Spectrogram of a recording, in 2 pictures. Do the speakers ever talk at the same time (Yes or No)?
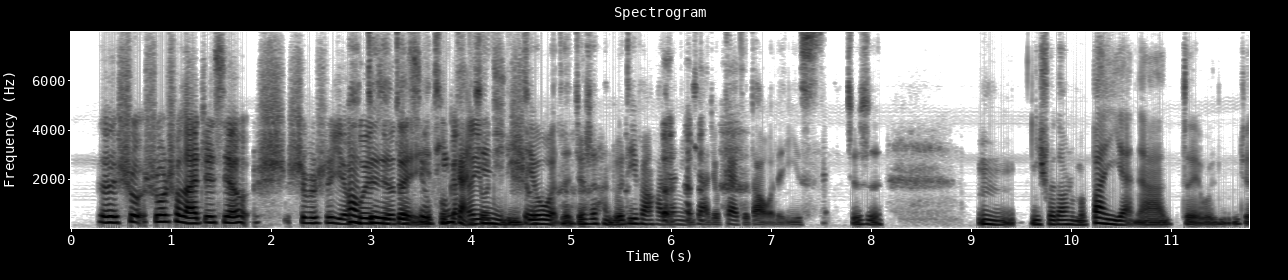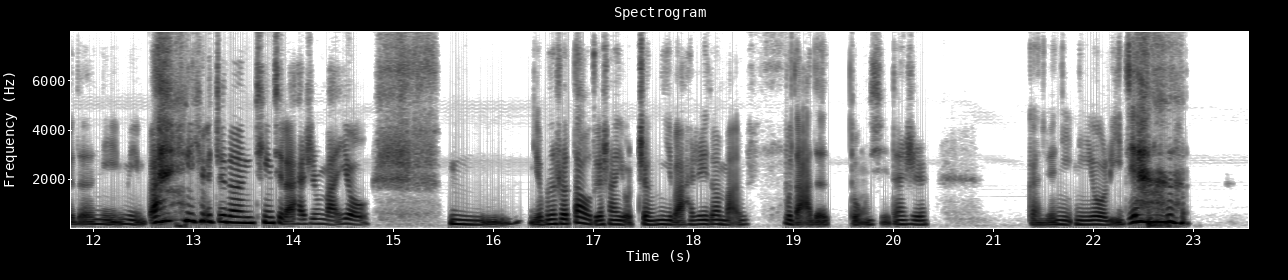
Yes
